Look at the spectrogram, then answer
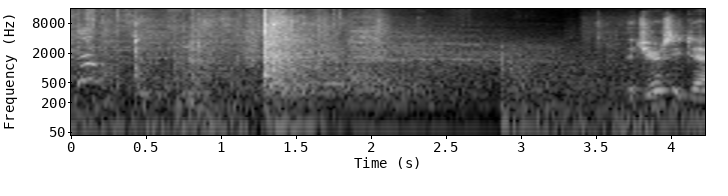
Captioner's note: bang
